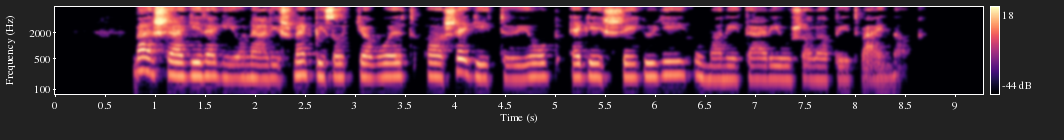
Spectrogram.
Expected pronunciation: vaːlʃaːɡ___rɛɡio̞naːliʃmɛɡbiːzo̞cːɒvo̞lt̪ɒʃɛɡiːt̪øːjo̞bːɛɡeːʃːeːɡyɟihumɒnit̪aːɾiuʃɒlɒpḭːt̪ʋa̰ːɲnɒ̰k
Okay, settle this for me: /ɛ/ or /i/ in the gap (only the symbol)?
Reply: i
